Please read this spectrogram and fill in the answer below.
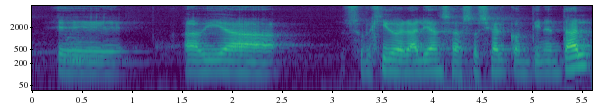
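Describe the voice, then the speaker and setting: The recording has audible room echo. A man speaks very slowly at a medium pitch. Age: 60s. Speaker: trade union leader. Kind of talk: interview. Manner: hesitant fillers.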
